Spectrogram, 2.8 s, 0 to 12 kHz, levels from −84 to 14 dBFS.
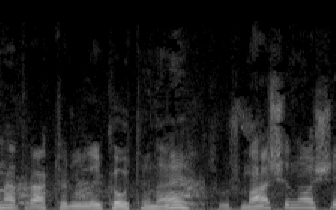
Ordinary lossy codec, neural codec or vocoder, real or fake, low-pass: MP3, 48 kbps; none; real; 10.8 kHz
